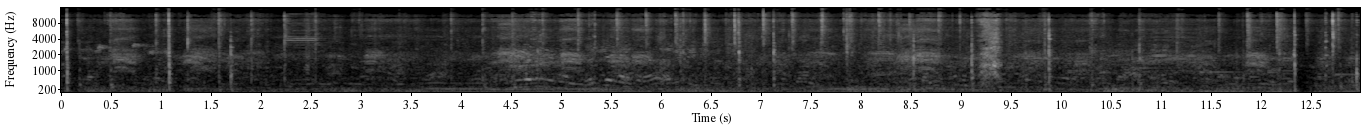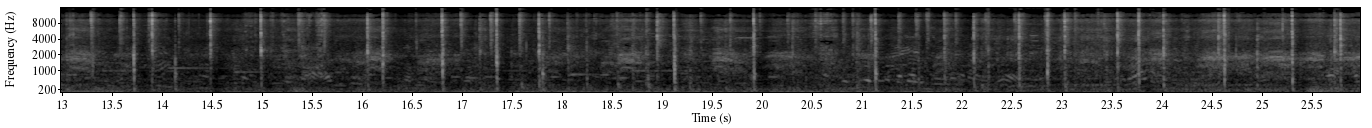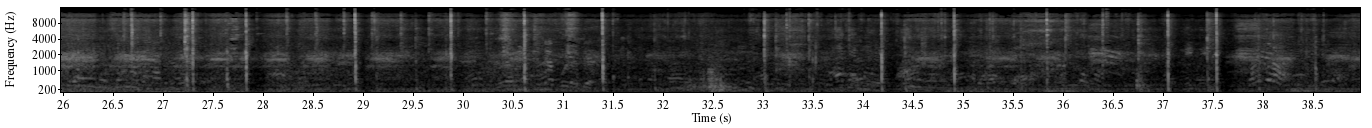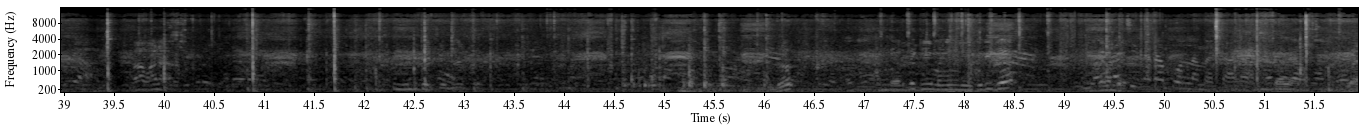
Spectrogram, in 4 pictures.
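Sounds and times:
crows cawing: 0:00.0 - 0:51.9
knife chopping fish on wood: 0:04.8 - 0:31.9, 0:32.9 - 0:44.0.

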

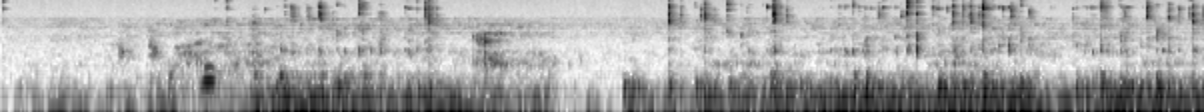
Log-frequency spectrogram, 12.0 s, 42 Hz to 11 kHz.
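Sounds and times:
faint keyboard typing: 0:02.2 - 0:04.7, 0:06.2 - 0:12.0.

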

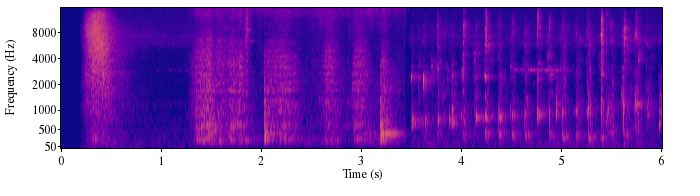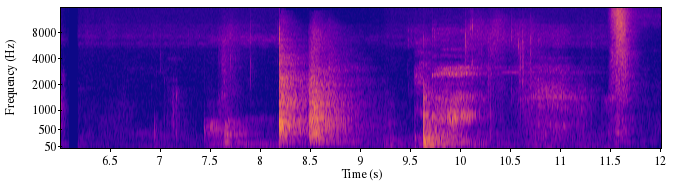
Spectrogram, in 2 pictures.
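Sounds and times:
juice poured into glass mug: 0:03.5 - 0:06.1
ringing glass tone: 0:04.0 - 0:05.2.

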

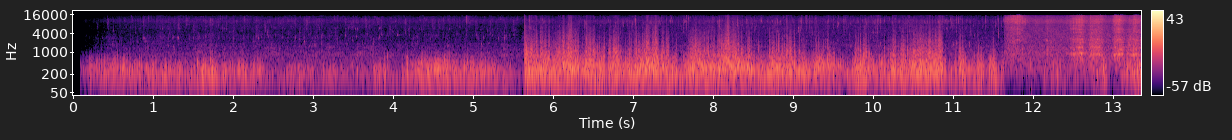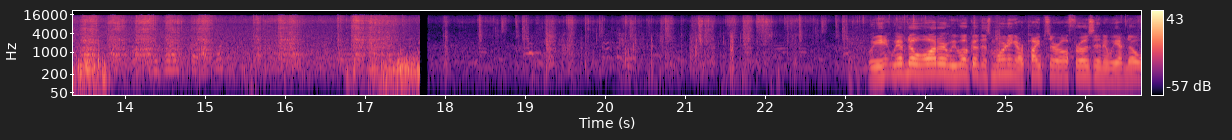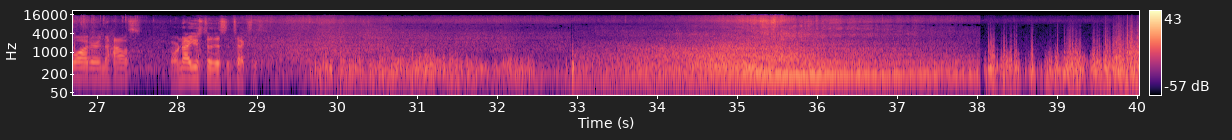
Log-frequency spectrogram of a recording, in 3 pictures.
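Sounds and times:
ice scraper rasping on window: 0:11.6 - 0:17.7.

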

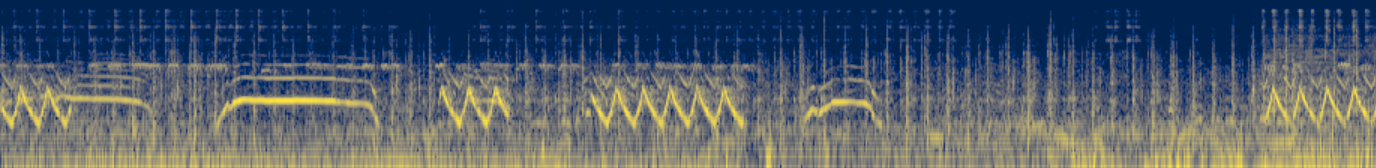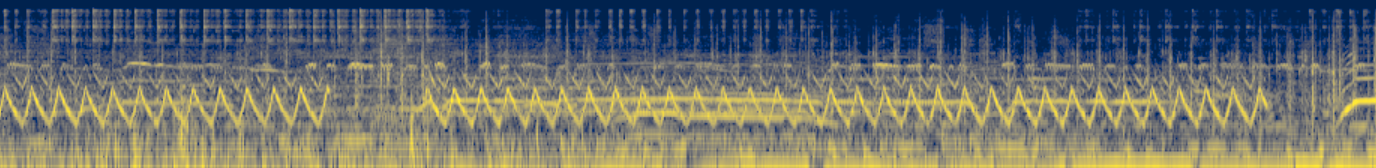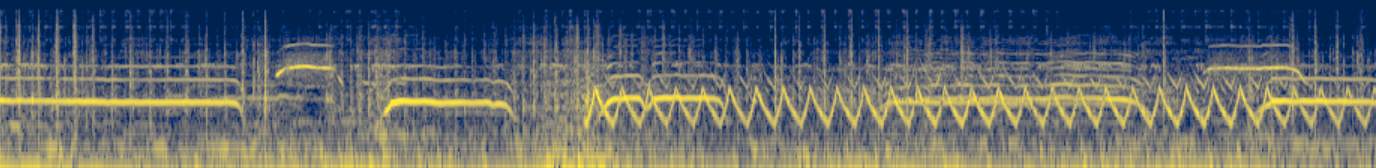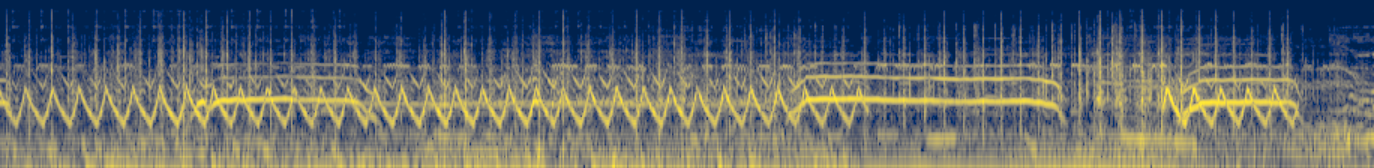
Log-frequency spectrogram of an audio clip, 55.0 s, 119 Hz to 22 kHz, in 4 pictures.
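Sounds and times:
megaphone siren warbling: 0:00.0 - 0:08.7, 0:12.6 - 0:55.0.

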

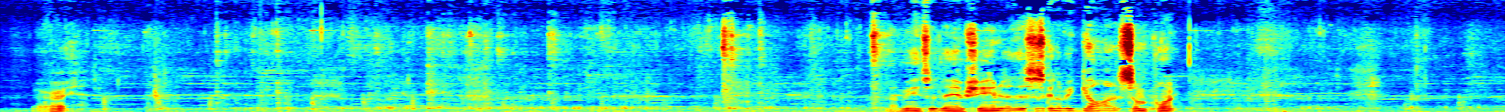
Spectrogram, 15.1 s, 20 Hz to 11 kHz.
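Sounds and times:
faint background music: 0:00.0 - 0:15.0
shopping cart rolling and rattling: 0:00.4 - 0:15.0
shopping cart clattering: 0:01.4 - 0:15.0.

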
